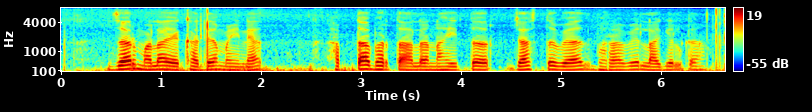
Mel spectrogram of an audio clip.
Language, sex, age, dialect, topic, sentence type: Marathi, male, 31-35, Northern Konkan, banking, question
